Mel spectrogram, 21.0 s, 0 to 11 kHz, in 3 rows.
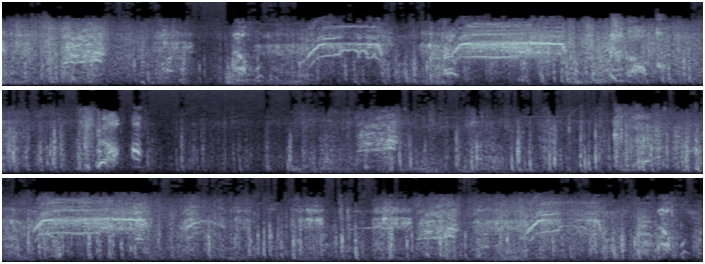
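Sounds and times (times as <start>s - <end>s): hooves stamping on dirt: 0.0s - 21.0s
horse whinnying: 0.5s - 6.7s, 10.6s - 11.1s, 13.2s - 20.8s.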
